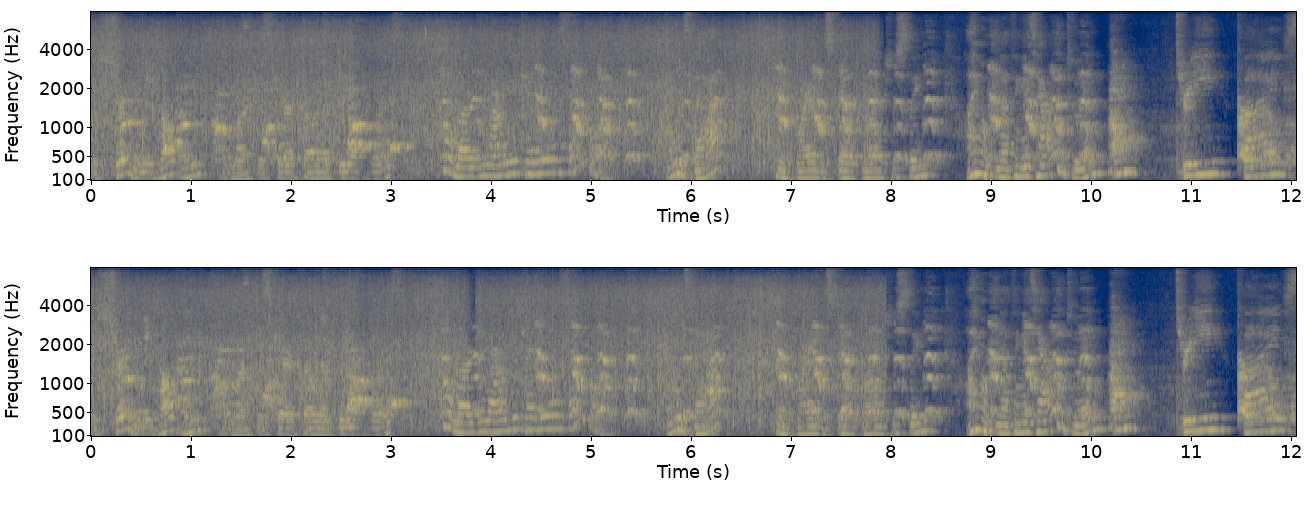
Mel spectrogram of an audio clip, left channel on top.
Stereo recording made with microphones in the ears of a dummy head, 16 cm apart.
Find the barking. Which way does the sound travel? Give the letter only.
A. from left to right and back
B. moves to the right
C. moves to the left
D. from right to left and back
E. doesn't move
E.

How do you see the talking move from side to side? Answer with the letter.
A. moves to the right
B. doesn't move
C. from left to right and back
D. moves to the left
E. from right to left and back
E.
